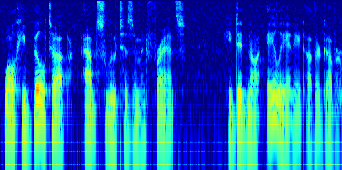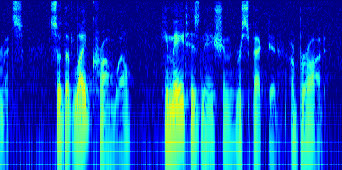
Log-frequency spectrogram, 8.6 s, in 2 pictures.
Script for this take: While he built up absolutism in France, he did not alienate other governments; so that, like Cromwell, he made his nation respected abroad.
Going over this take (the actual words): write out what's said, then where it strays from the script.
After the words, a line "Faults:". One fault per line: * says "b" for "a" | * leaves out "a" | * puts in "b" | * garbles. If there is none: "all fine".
While he built up absolutism in France, he did not alienate other governments; so that, like Cromwell, he made his nation respected abroad.
Faults:
all fine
